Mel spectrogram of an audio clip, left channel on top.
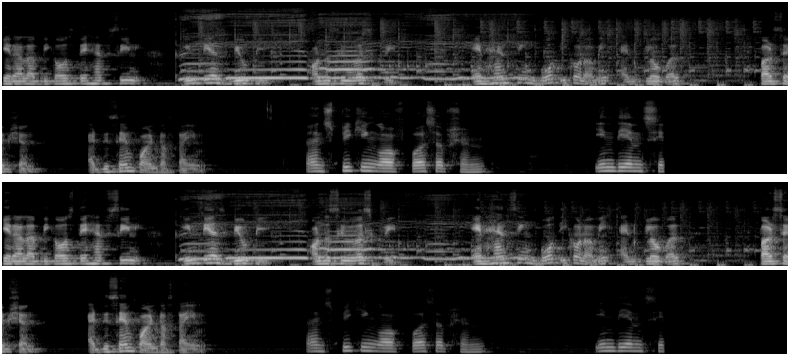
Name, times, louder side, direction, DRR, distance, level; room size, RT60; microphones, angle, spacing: voice 1, 0.0-1.5 1.8-2.7 3.1-4.1 4.7-6.9 7.6-8.3 8.7-9.9, right 3 dB, 40° right, 0.8 m, -27 dB
sound 1, 1.7-6.0, left 1 dB, 10° left, 0.6 m, -28 dB
sound 2, 1.8-7.6, left 2 dB, 40° left, 2.9 m, -43 dB
voice 2, 10.9-12.7 13.8-14.5, left 5 dB, 55° left, 0.4 m, -31 dB
head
